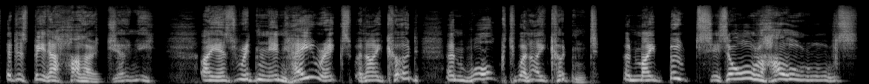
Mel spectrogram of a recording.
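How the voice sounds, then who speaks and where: A man's voice: high voice, animated, unhurried, pushed and bright, breathy edge, dry recording, clean studio sound, pitched above the performer's own voice, full character voice. A man voicing a frightened, tearful old male shepherd who speaks in a rustic dialect and wheezes. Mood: pleading, tearful.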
